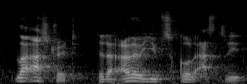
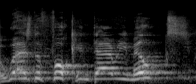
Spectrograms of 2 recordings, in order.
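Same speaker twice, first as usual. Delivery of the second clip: a touch of a loud Brit abroad, higher and louder; mock English tourist; 13 semitones higher, 7 dB louder than usual. Mocking English tourists demanding chocolate abroad, lightly hammed loud. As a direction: lightly ham up the brash tourist. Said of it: "and we just go".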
